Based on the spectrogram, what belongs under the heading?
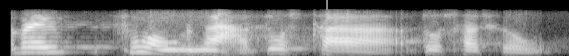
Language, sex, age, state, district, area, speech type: Bodo, female, 60+, Assam, Kokrajhar, rural, conversation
